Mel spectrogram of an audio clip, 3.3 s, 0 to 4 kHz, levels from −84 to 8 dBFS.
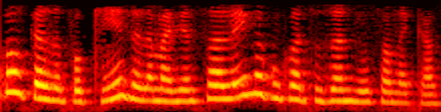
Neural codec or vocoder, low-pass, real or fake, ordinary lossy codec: codec, 24 kHz, 0.9 kbps, WavTokenizer, large speech release; 3.6 kHz; fake; MP3, 16 kbps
